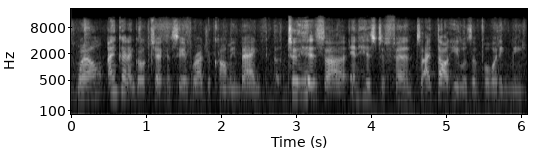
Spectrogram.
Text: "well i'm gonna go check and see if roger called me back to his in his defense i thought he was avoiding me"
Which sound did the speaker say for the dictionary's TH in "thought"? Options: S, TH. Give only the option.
TH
